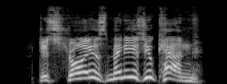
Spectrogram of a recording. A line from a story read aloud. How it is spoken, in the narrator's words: Aeron yelled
